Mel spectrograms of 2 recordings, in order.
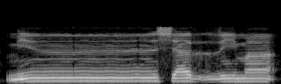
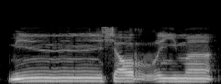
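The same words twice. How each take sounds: First: The r in syarri sounds thin and light. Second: The r in syarri sounds thick and heavy. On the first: The speaker calls it right. "maka dia dibaca tipis. Seperti min syarri ma" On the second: The speaker calls it wrong. "bukan min syarri ma, itu salah"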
